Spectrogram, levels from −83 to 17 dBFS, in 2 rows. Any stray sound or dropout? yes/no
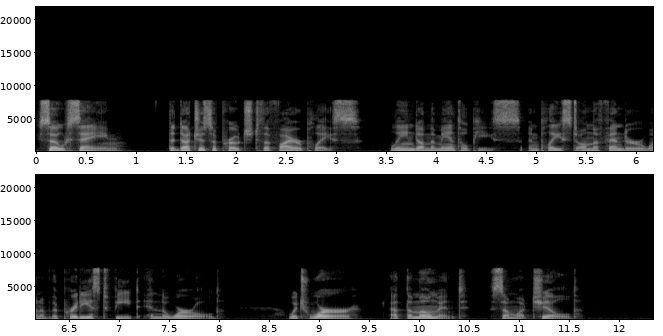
no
